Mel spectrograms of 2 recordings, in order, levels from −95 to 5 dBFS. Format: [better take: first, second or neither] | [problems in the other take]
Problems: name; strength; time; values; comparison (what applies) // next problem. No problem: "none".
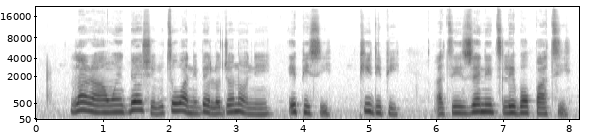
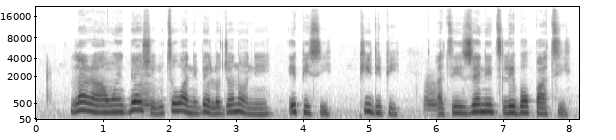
first | background sound (Brass instrument); 16 dB below the speech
